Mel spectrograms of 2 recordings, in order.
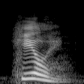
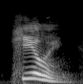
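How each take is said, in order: Both takes have the same delivery.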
